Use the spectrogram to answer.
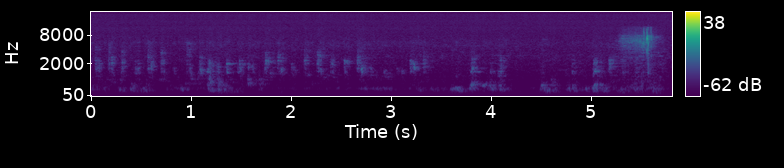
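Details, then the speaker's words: Non-invasive real-time pulsed Doppler flow velocity system on a mouse: rapid, pulsing whooshes of the blood flow signal with each quick heartbeat. "you can hear the traditional sound of the doppler flow so that's coming through the computer and often we can recognize the different flow velocities that we're seeing based on that signal"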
